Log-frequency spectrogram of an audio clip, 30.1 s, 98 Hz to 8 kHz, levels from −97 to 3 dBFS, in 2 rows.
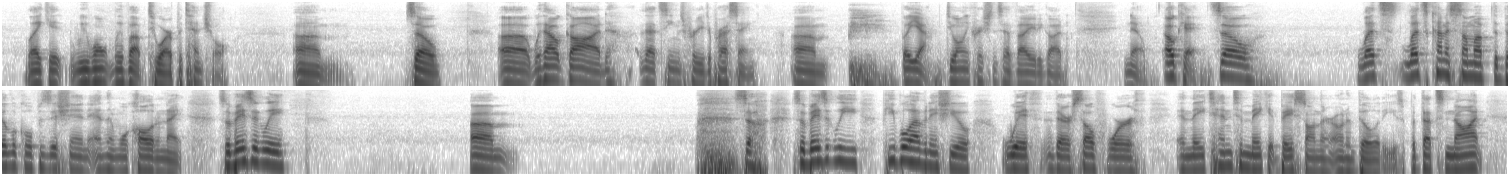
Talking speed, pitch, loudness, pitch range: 150 wpm, 120 Hz, -29 LUFS, 100-140 Hz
